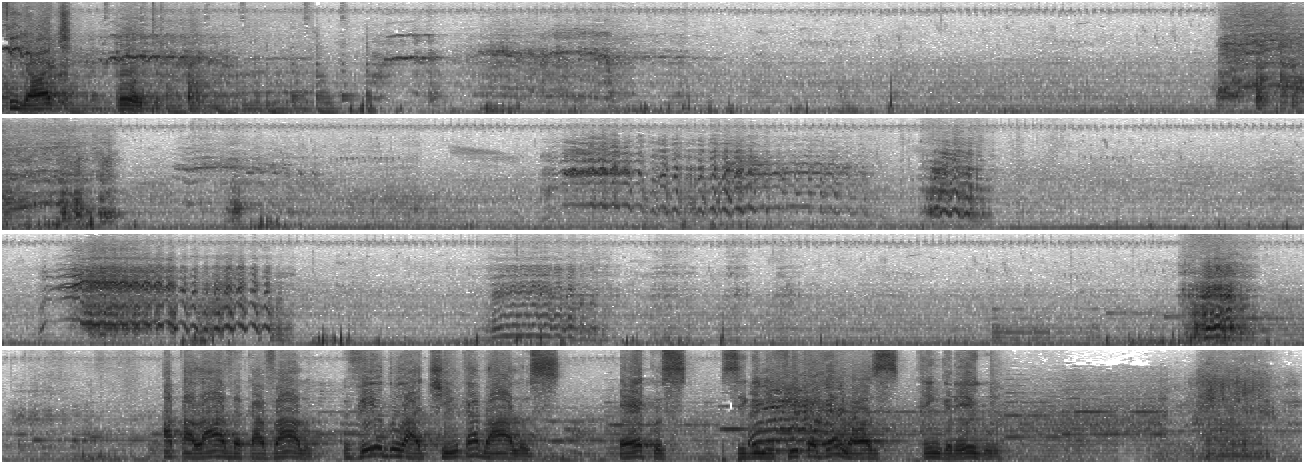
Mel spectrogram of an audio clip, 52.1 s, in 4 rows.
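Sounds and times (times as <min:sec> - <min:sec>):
horses neighing: 0:00.0 - 0:07.2, 0:12.0 - 0:17.3, 0:18.4 - 0:23.0, 0:26.4 - 0:29.0, 0:30.8 - 0:34.3, 0:37.8 - 0:49.1, 0:51.0 - 0:52.0.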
